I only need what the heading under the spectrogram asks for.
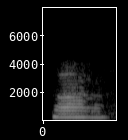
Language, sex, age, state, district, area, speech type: Maithili, female, 60+, Bihar, Purnia, urban, conversation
